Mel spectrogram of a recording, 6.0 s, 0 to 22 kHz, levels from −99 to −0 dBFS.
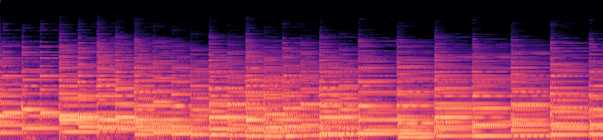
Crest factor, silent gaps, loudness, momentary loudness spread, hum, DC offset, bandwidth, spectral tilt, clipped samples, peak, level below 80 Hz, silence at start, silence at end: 12 dB; none; -16 LUFS; 3 LU; none; under 0.1%; 7.4 kHz; -8.5 dB/octave; under 0.1%; -4 dBFS; -44 dBFS; 0 s; 0 s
